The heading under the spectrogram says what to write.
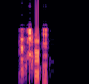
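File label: Raleigh Police North District Tactical; wake; p25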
